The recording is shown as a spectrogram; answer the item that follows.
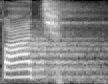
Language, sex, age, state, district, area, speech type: Hindi, female, 18-30, Uttar Pradesh, Mirzapur, rural, read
